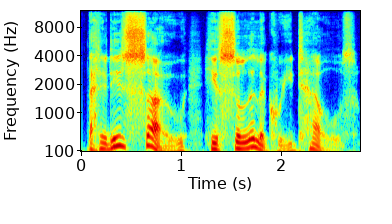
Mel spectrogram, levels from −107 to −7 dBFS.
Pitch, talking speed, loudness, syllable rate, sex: 120 Hz, 150 wpm, -18 LUFS, 4.1 syllables/s, male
